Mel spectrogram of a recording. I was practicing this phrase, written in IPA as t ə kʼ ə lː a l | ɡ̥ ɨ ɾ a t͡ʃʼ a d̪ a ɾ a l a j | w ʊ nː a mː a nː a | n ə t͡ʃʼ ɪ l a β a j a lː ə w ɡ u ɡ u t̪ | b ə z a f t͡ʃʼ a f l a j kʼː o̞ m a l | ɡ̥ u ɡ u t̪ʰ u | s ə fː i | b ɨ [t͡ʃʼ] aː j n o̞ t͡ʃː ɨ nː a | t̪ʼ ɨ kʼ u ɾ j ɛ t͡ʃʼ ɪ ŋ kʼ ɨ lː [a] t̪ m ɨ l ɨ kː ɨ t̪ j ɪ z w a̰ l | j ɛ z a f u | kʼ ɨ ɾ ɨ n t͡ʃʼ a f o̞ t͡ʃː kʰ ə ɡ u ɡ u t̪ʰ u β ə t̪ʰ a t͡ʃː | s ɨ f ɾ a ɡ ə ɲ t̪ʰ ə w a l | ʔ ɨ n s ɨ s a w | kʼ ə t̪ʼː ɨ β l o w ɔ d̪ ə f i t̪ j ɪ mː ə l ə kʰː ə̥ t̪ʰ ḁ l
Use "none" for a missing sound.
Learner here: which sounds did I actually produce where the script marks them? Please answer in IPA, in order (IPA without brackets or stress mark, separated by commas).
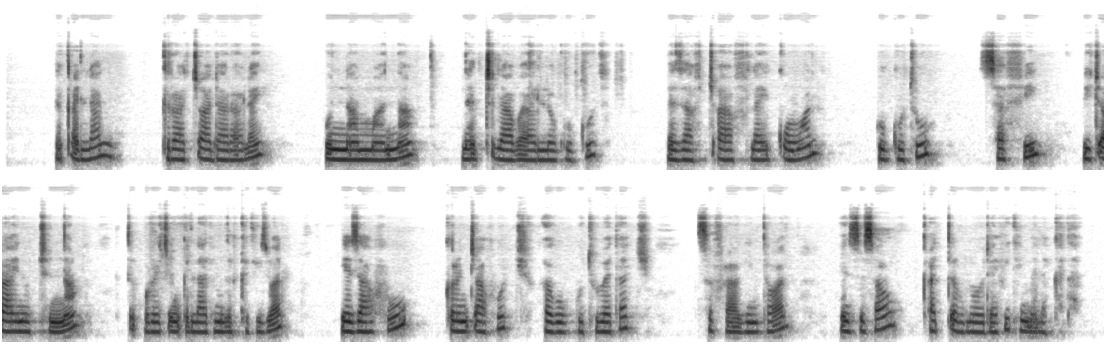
t͡ʃʼ, a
